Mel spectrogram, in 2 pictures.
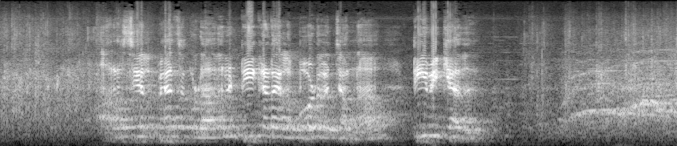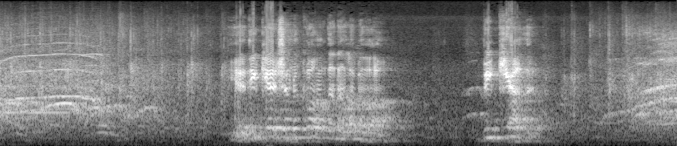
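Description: An audience cheers and applauds in loud bursts.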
